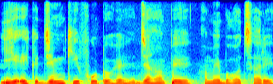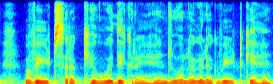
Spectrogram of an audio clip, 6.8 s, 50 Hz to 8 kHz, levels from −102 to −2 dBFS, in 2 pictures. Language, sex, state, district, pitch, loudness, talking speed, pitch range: Hindi, male, Gujarat, Valsad, 100 Hz, -23 LUFS, 210 wpm, 95-110 Hz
